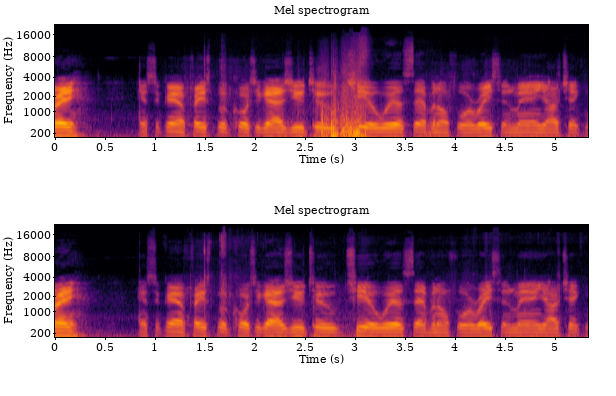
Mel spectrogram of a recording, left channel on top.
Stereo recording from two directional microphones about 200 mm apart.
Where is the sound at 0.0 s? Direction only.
60° right (ahead or behind).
